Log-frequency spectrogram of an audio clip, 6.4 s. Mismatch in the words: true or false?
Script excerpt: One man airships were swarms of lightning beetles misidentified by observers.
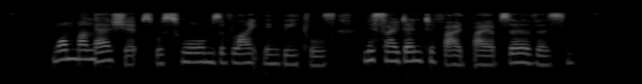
false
